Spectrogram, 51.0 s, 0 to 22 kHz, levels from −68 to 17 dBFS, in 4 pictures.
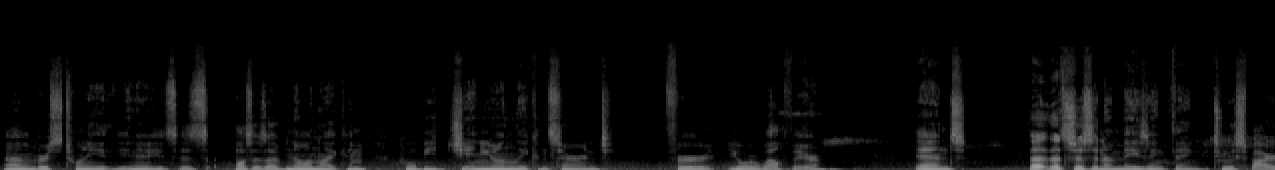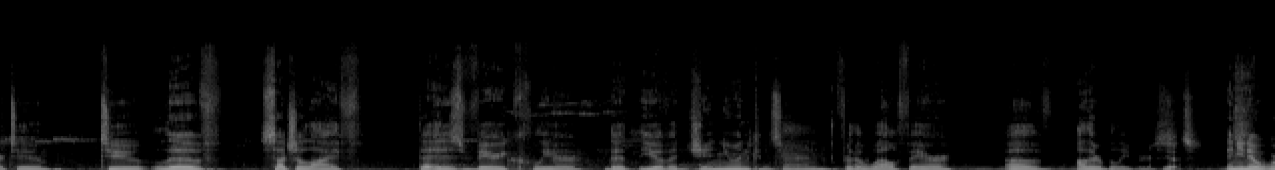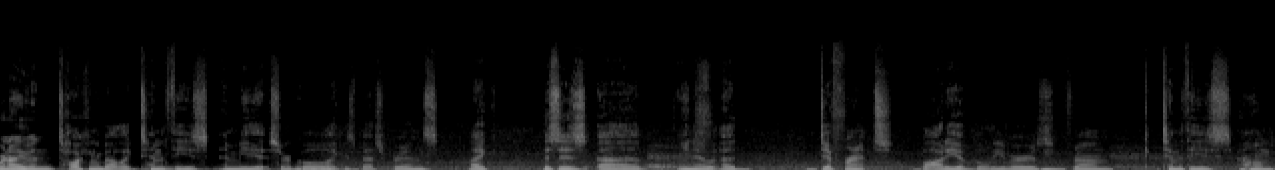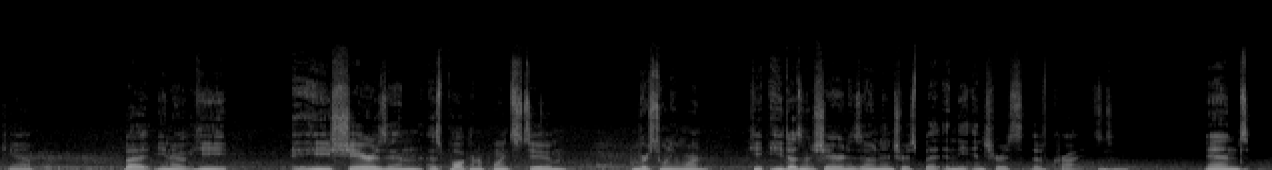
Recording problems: animal sounds; noticeable; throughout; 20 dB below the speech

